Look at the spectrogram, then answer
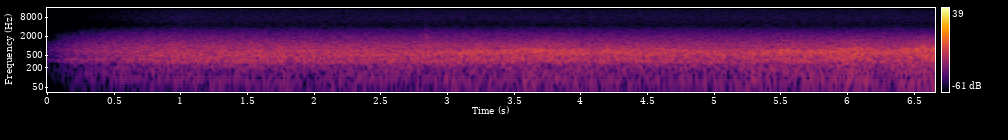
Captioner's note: wind howling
